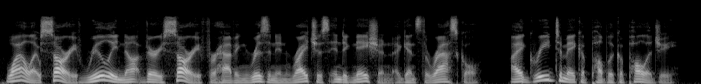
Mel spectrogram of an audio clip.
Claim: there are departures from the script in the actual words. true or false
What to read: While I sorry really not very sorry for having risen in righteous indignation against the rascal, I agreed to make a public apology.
false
